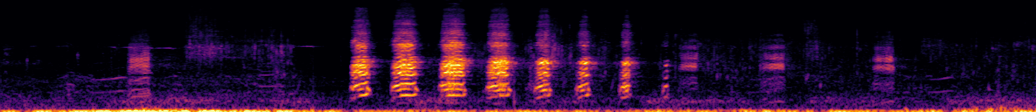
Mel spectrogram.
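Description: Birds call loudly in a quick series of honks overhead.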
